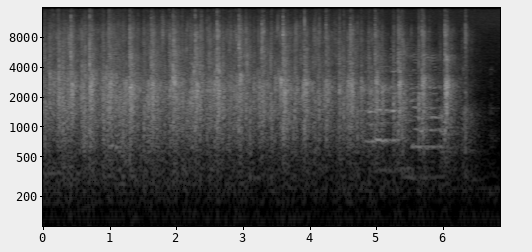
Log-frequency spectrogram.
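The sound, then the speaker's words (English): An audience at a church service claps steadily for several seconds in praise to the Lord, a dense, sustained patter of many hands with a few faint vocal tones near the end before the applause fades out. “And as you're seated tonight, would you give the Lord another rounding hand clap of praise?”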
